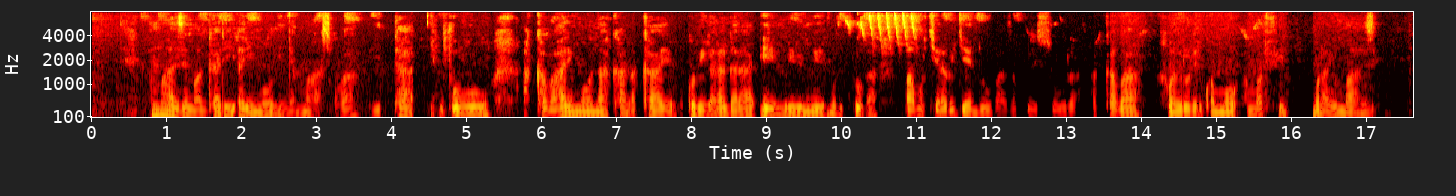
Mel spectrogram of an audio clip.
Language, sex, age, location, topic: Kinyarwanda, male, 25-35, Nyagatare, agriculture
